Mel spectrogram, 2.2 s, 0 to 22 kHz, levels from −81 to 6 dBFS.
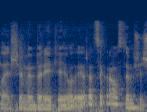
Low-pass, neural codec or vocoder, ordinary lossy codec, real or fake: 14.4 kHz; autoencoder, 48 kHz, 128 numbers a frame, DAC-VAE, trained on Japanese speech; MP3, 48 kbps; fake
